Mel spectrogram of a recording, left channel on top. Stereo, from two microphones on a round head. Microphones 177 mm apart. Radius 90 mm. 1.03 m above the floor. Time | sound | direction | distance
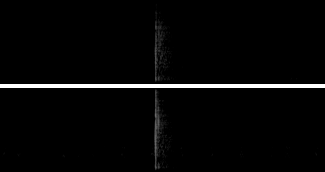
1.6 | breaking glass | 65° right (ahead or behind) | 0.7 m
